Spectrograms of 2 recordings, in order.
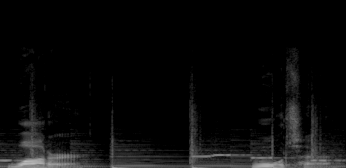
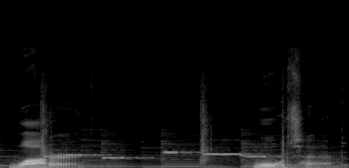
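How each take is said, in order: Both takes have the same delivery.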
